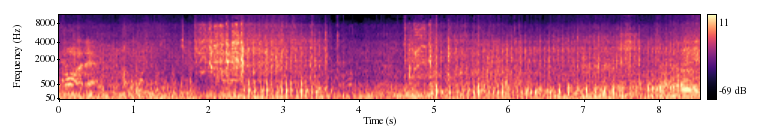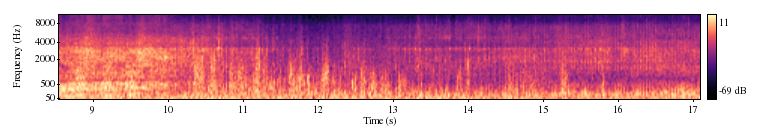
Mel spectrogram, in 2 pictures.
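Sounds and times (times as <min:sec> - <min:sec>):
motocross engine revving: 0:01.8 - 0:03.7, 0:04.6 - 0:11.4.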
